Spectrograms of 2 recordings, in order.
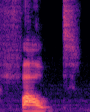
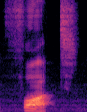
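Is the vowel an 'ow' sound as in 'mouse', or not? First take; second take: ow; not ow. First: The vowel is the 'ow' sound. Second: The vowel is not the 'ow' sound. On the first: The speaker calls it wrong. "não é a mesma coisa, não é fault" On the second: The speaker calls it right. "aqui é fault"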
